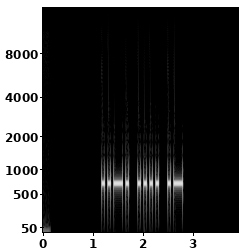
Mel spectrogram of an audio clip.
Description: Morse code, heard as a keyed tone, about 20 wpm, 700 Hz. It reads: FHA
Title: USA Call Sign Postfixes - 3 Letters 20wpm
